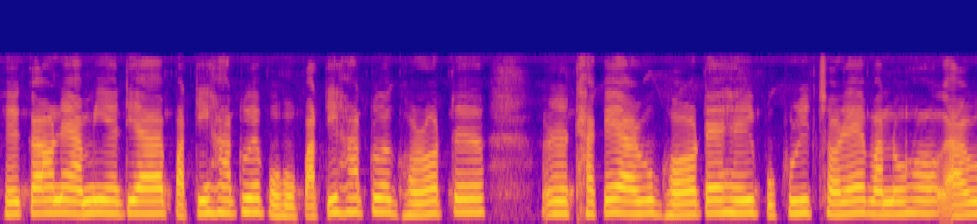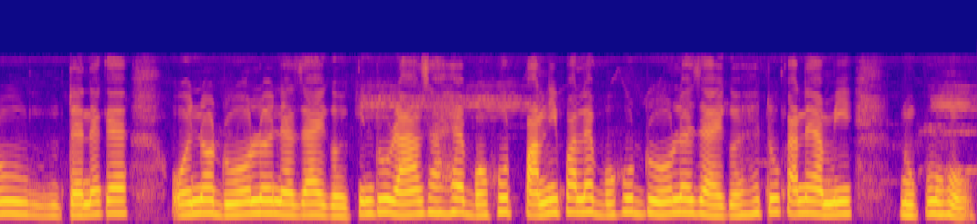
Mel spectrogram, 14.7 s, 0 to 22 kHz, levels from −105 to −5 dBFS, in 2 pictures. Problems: none marked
